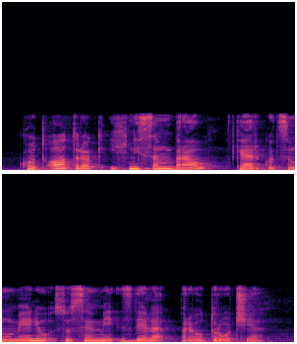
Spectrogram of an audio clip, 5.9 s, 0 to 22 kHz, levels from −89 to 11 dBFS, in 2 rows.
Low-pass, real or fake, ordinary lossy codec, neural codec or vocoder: 7.2 kHz; real; none; none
